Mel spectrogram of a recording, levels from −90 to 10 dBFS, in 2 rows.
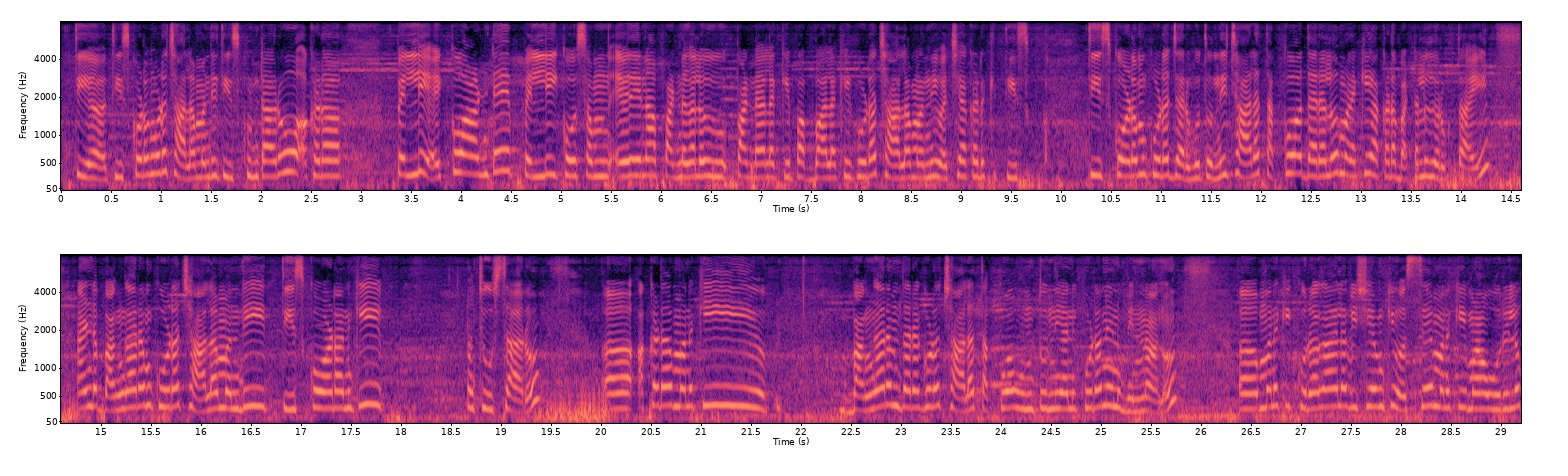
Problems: constant background noise, background conversations at intervals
